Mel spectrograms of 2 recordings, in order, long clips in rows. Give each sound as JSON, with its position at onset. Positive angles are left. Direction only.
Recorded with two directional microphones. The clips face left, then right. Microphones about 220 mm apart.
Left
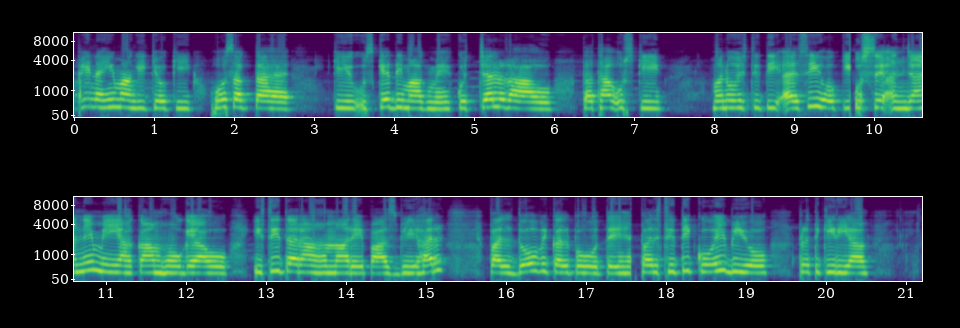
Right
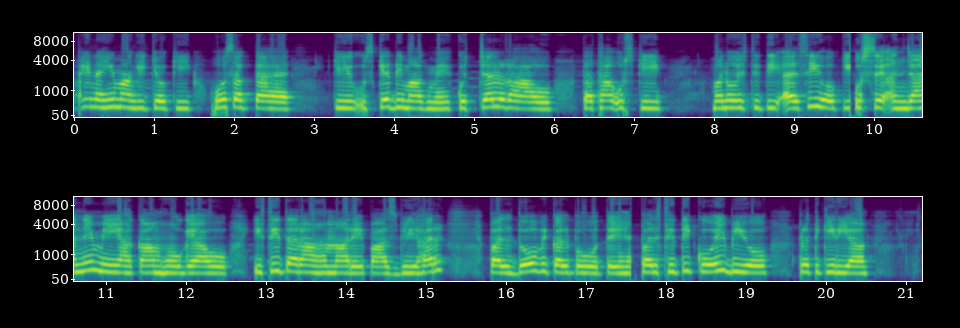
{"t": 0.0, "sound": "speech", "side_deg": -45}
